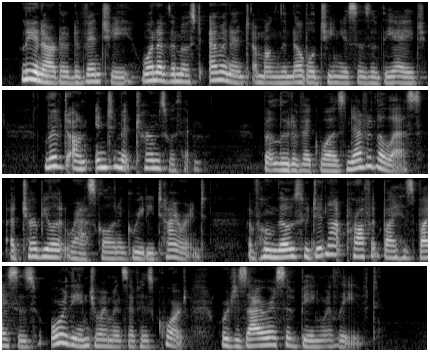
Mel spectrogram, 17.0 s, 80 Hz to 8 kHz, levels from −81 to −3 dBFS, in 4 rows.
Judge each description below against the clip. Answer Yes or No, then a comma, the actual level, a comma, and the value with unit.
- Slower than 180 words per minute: No, average, 185 wpm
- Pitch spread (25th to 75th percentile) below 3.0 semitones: No, average, 4.4 semitones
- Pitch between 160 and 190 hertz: Yes, medium, 185 Hz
